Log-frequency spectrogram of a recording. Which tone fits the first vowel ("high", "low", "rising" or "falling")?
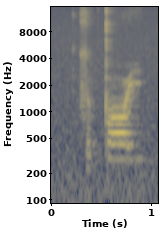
rising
